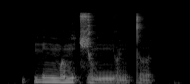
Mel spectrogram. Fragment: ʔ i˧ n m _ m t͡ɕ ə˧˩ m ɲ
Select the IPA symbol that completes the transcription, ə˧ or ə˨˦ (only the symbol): ə˨˦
